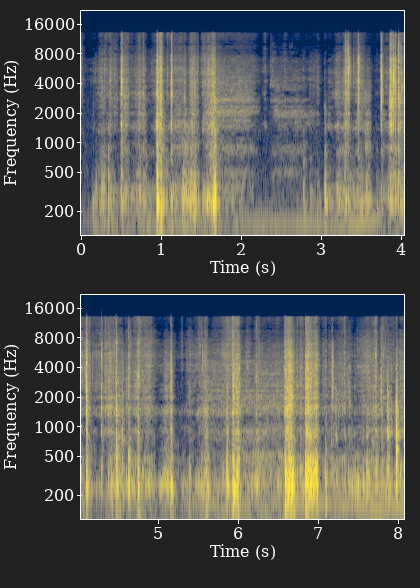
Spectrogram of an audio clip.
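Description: A car key scraping and slitting the tape on a package, with irregular scratches, clicks and crinkles, over a faint steady low hum.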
